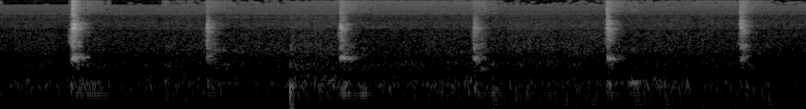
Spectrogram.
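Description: Faint ticking of a clock, one tick each second.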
